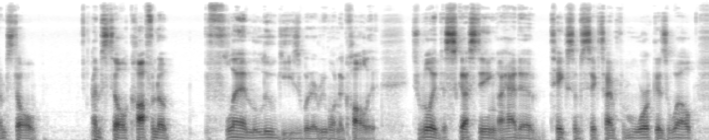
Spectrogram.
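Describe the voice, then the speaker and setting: Deep-voiced congested man in his forties. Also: a little mellow. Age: 40s. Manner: rambling, many restarts and fillers. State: congested, getting over a cold. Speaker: vlogger. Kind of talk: casual chat to camera. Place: bedroom, indoors.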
